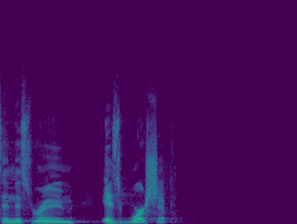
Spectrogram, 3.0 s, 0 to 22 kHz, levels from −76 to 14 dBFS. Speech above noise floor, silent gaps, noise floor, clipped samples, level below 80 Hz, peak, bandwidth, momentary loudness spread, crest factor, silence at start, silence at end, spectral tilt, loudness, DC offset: 54 dB; none; -82 dBFS; under 0.1%; -78 dBFS; -10 dBFS; 14.5 kHz; 8 LU; 20 dB; 0 s; 1.3 s; -4 dB/octave; -28 LUFS; under 0.1%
